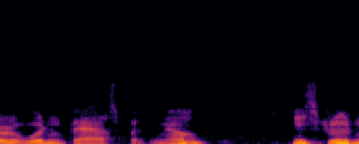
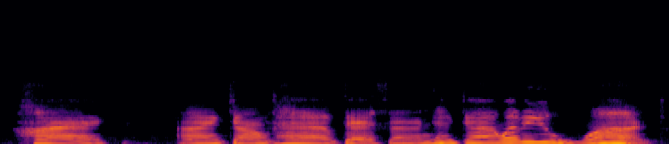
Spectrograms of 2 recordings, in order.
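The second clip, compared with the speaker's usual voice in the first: put-on surly, rude woman's voice, very slow; 4 semitones higher than usual. Retelling a medication drop-off, voicing the woman who answers the door, imitating a rude woman. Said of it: "I did that voice to the boss".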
